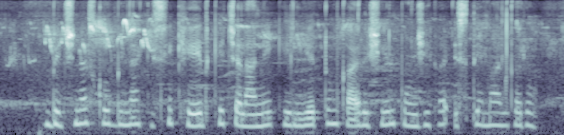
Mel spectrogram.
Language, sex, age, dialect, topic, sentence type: Hindi, female, 18-24, Awadhi Bundeli, banking, statement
